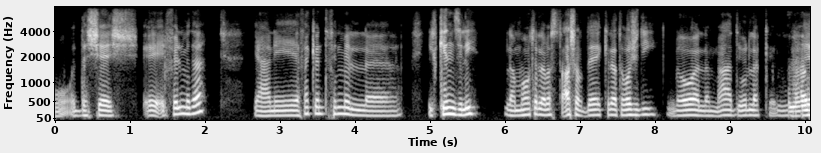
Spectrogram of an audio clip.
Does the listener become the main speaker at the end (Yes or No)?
No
